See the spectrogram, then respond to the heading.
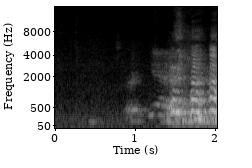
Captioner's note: laughter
